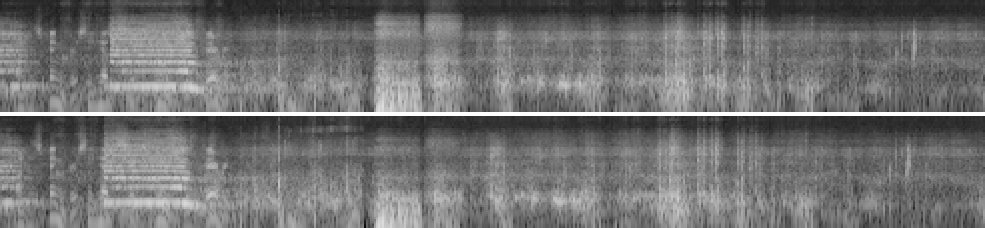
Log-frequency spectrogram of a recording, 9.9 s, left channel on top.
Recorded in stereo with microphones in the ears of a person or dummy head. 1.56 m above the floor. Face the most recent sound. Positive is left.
turn(degrees=30)  # may be behind; listen again after turning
